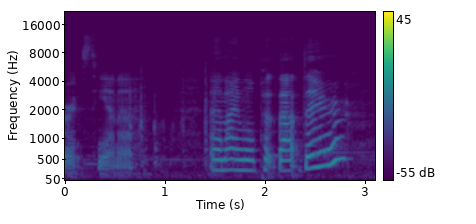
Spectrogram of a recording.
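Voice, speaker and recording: A woman speaks softly. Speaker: art instructor. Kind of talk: tutorial. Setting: live stream. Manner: soft-spoken.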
